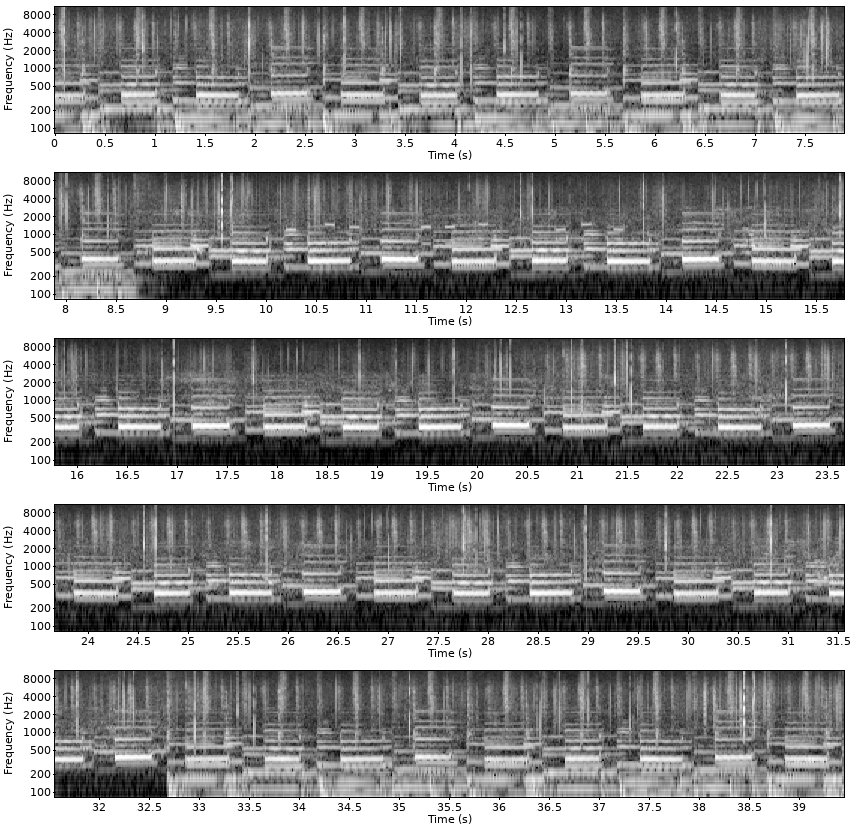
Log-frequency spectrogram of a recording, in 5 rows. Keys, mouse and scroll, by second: 0.3 shift+a, 6.1 click, 10.0 click, 10.6 shift+a, 13.4-15.8 typing, 14.8 click, 16.1 click, 17.2 g, 17.5 y, 19.4 click, 20.9 click, 22.4 shift+click, 22.7 shift+click, 22.9 shift+click, 26.3 click, 27.4 click, 28.0 click, 29.7-31.8 drag, 32.8-33.9 drag, 36.3 click, 37.0 click.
